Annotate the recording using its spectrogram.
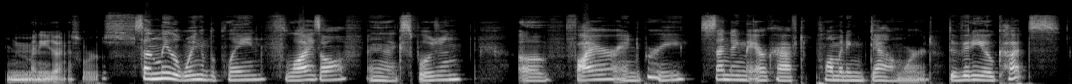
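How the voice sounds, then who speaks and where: A woman's voice: mid-range voice, fairly even intonation, measured pace, vocal fry. A young adult woman giving casual, informal, slangy video commentary as a host. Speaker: YouTube horror video host.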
